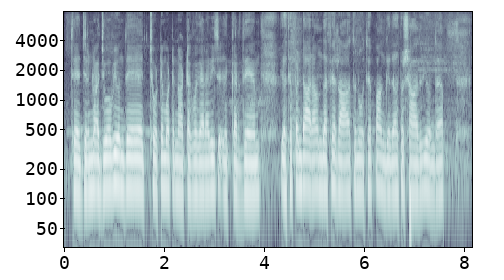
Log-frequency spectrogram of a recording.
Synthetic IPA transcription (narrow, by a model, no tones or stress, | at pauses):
t̪ʰeːd͡ʒɪnaəd͡ʒoːʋiːɦʊ̃nd̪eːt͡ʃʰoːʈeːmoːʈeːnaːʈəkʋəɡɛːɾaːʋiːkəɾd̪eːɦɛ̃ːeʊt̪ʰːeːpəɳɖaːɾaːɦʊ̃nd̪aːpʰɪɾːaːt̪nũːʊt̪ʰːeːpãːŋɡed̪aːpɾəsaːd̪ʋiːɦʊ̃nd̪aː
